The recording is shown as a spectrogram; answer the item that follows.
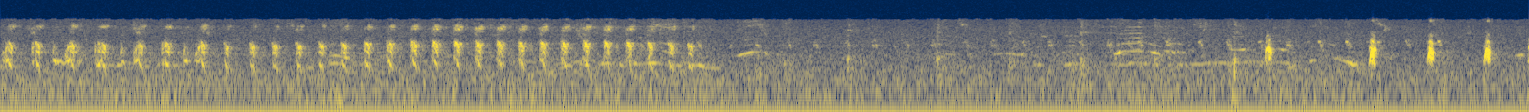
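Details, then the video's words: Female chukar partridge giving a rapid series of clucking chuk notes for about five seconds, then falling quiet amid faint background noise, with a few scattered sharp clicks near the end. "female chakor voice"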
